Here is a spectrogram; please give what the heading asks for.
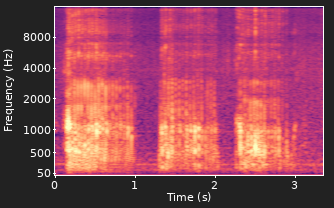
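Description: A cat purrs in three rhythmic rumbling bursts, each about a second long, separated by short pauses. No voices are heard.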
